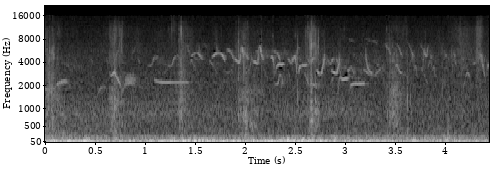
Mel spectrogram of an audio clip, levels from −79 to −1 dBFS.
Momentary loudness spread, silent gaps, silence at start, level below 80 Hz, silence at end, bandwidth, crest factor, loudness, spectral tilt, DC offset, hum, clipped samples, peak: 7 LU; none; 0 s; -24 dBFS; 0 s; 16 kHz; 14 dB; -26 LUFS; -4 dB/octave; under 0.1%; none; under 0.1%; -8 dBFS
